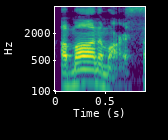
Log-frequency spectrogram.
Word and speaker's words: Amon Amarth: Amon Amarth.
